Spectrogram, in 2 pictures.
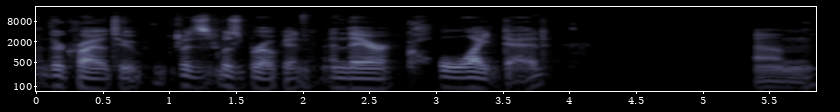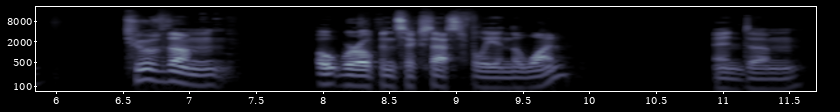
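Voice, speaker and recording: A man narrating a horror tabletop game as game master, improvising in a hesitant, halting way. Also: sits low, vocal fry, fairly bright tone.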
